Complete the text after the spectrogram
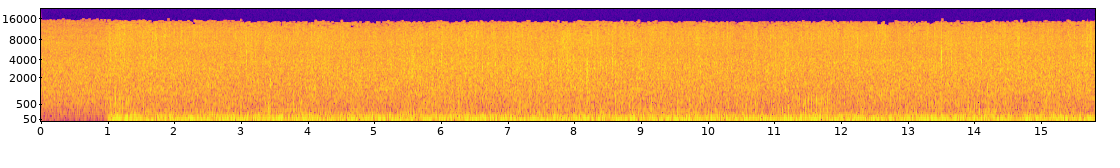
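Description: A heavy stone block grinds and rumbles as it is dragged across a stone floor.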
